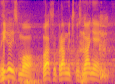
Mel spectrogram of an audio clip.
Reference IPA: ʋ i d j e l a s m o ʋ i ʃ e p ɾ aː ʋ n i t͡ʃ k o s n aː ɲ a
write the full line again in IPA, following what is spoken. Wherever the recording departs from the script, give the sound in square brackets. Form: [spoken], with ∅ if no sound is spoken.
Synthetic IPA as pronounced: ʋ i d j e l [i] s m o ʋ [a] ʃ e p ɾ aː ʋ n i t͡ʃ k o [z] n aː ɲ [e]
